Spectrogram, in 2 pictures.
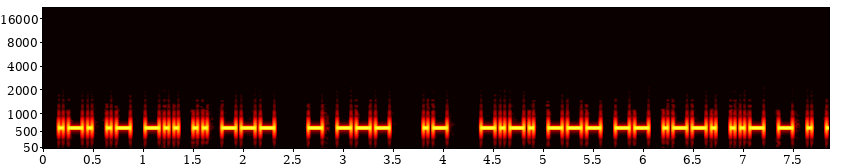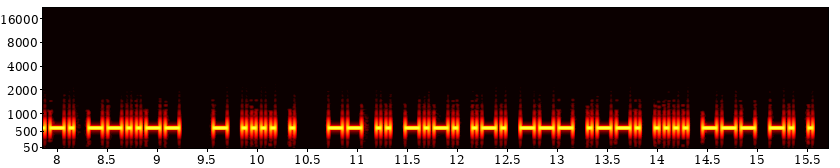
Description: Morse code, heard as a keyed tone, about 25 wpm, 600 Hz. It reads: RADIO TO A COMPUTER, THE MICROPHONE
